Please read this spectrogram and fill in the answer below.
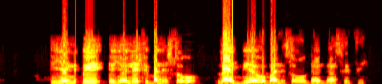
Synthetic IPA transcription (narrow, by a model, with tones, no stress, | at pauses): i˨j̃ɛ̃˧nĩ˧k͡pe˦e˦˨j̃ã˨˦le˦˨fi˧ba˧nĩ˧sɔ˨ɾɔ˨ | la˨˦i˦˨ɡ͡bi˨˦ɛ˦˨ɾɔ˨ba˨˧nĩ˨sɔ˨ɾɔ˨ɡã˧ɡã˧se˦ti˦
